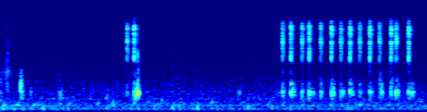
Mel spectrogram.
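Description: Faint computer mouse clicks: a single click at the start, a quick double click just over a second in, then a fast even run of about a dozen ticks near the end.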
